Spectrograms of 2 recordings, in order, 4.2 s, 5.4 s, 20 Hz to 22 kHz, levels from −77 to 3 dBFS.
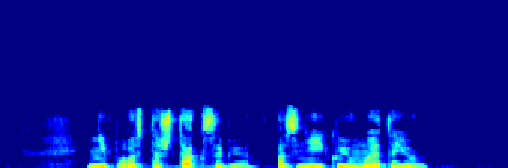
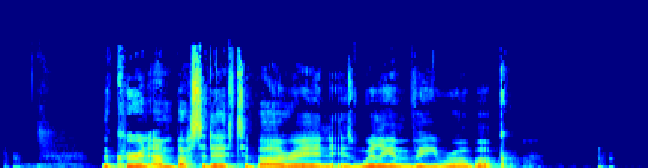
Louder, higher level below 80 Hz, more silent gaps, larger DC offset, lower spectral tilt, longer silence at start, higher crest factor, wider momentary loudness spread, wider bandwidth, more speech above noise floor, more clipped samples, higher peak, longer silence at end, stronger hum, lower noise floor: second, -30 LUFS vs -20 LUFS; second, -56 dBFS vs -50 dBFS; neither; neither; second, -3.5 dB/octave vs -5.5 dB/octave; second, 0.7 s vs 0.85 s; about the same, 20 dB vs 18 dB; about the same, 9 LU vs 9 LU; second, 8.6 kHz vs 16.5 kHz; about the same, 45 dB vs 47 dB; neither; second, -10 dBFS vs -4 dBFS; first, 0.7 s vs 0.3 s; neither; first, -75 dBFS vs -67 dBFS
